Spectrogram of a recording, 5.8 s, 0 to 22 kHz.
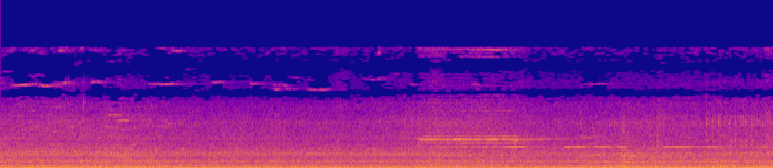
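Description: Samco City i47 city bus running as it pulls away, with a steady low engine rumble amid street traffic. From about three seconds in, a high electronic beep repeats a little under twice a second.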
